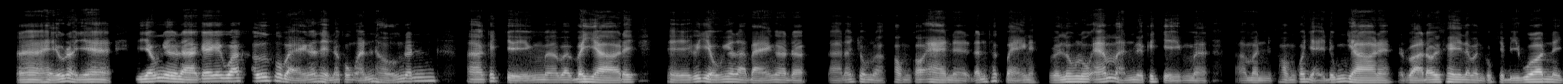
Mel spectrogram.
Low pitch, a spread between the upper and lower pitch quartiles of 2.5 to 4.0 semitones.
Yes: low, 110 Hz; average, 3.4 semitones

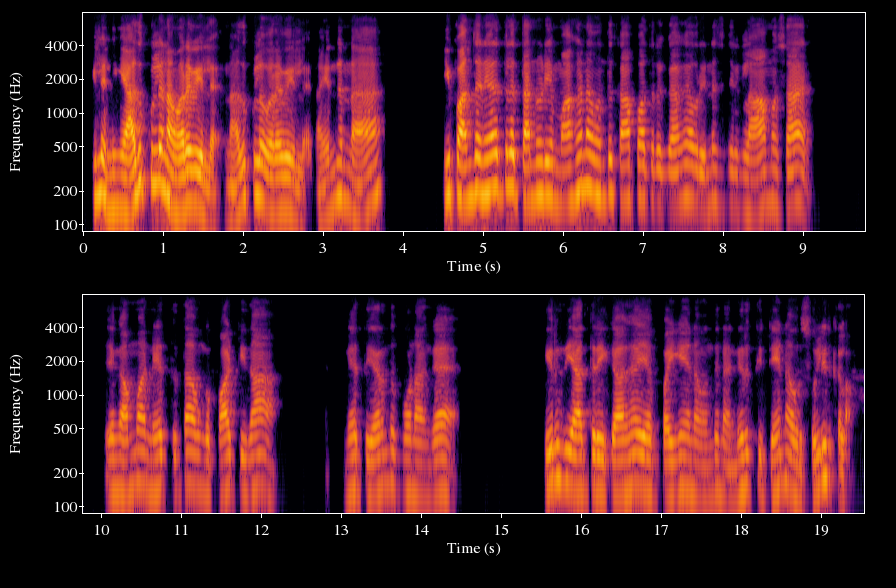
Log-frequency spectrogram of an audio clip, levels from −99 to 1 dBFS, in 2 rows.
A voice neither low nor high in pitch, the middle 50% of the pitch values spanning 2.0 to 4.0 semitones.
Yes: medium, 145 Hz; average, 3.5 semitones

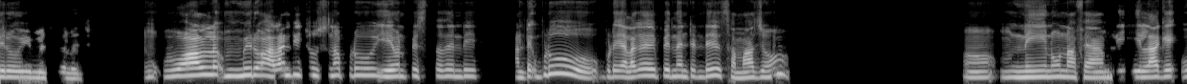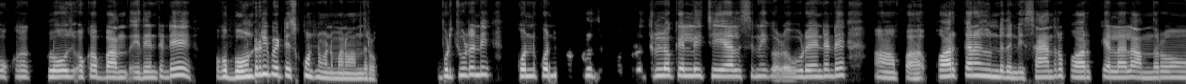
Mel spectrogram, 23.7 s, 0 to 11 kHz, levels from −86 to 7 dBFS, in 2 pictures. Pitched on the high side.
Yes: high, 210 Hz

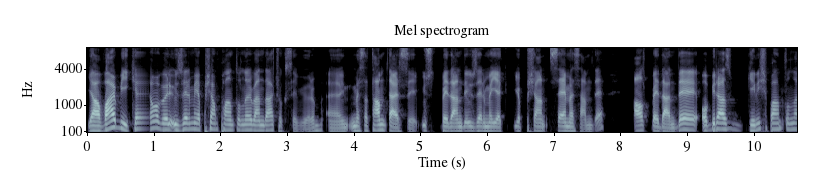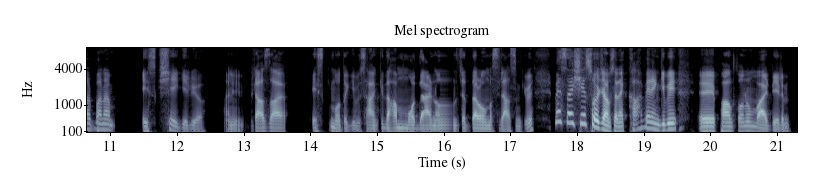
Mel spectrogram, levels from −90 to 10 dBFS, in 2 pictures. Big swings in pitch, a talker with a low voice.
Yes: wide, 7.7 semitones; low, 115 Hz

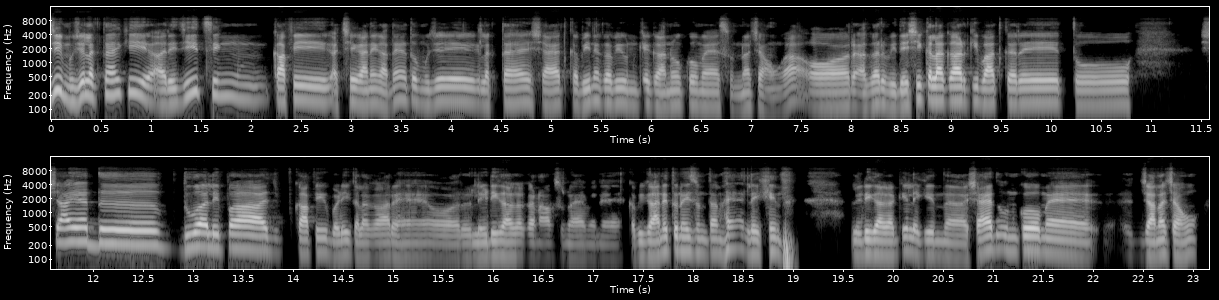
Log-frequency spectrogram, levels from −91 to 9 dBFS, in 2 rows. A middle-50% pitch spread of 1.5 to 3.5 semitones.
No: average, 4.1 semitones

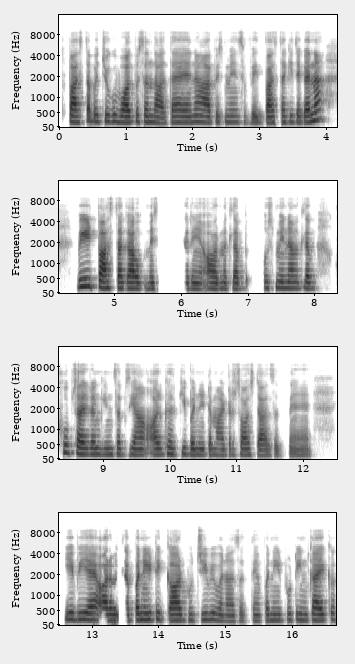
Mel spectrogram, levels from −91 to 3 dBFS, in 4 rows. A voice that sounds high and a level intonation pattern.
Yes: high, 195 Hz; narrow, 1.6 semitones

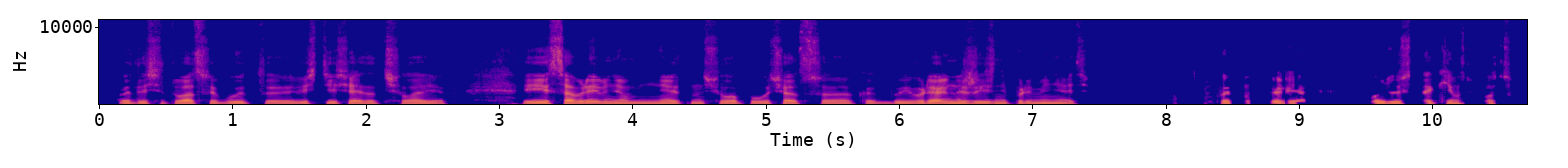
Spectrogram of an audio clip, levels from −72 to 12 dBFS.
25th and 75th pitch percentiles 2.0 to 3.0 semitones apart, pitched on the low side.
Yes: narrow, 2.5 semitones; low, 115 Hz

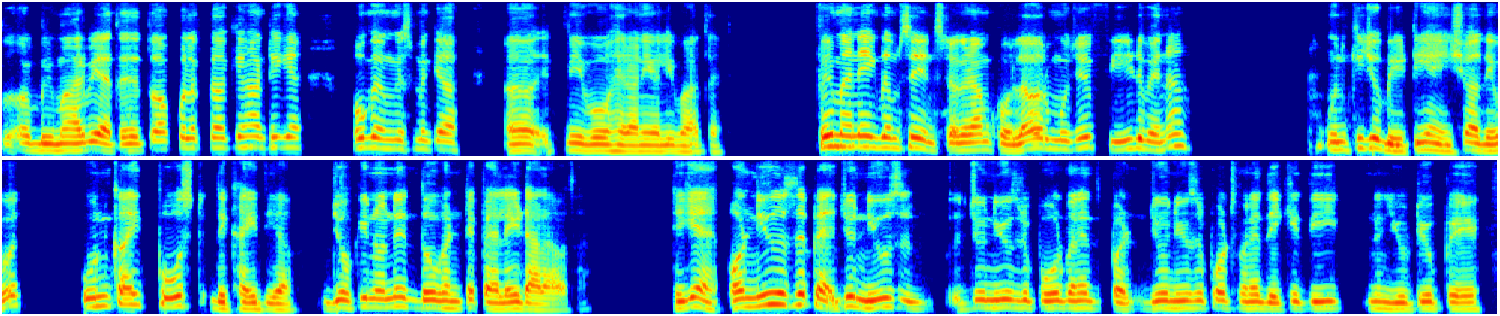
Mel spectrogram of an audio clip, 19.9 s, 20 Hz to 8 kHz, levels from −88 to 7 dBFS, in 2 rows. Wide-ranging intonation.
Yes: wide, 5.9 semitones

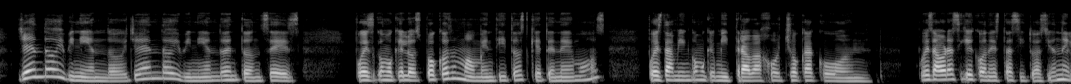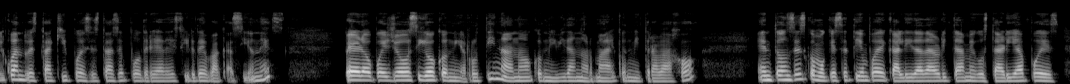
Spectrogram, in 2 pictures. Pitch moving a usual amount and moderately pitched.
Yes: average, 3.4 semitones; medium, 180 Hz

